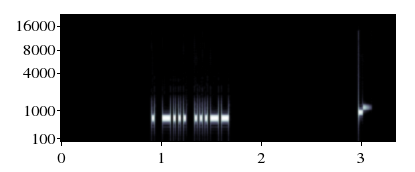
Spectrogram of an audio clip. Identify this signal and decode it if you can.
Morse code, heard as a keyed tone, about 44 wpm, 700 Hz. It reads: EB3
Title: Callsign Prefixes for Top 25 DXCC - Repeated 3x - 45wpm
